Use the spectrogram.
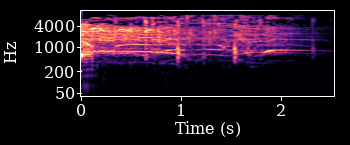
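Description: A crowd cheers and applauds in a dense, steady roar, with high whoops and a few sharp claps standing out, before easing off slightly at the end.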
